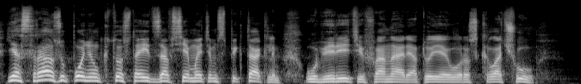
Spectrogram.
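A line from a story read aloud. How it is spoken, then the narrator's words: Barking. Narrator (Russian): гаркнул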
